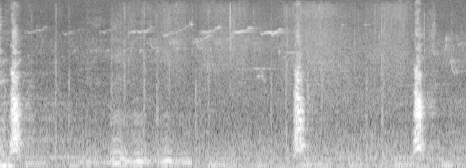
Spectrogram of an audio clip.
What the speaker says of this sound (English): That gammy puss ran up a tree to escape that puppy.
